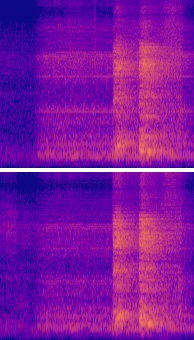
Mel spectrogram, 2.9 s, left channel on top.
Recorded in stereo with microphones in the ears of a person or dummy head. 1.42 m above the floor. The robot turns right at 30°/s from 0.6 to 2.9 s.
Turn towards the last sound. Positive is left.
turn(degrees=15)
